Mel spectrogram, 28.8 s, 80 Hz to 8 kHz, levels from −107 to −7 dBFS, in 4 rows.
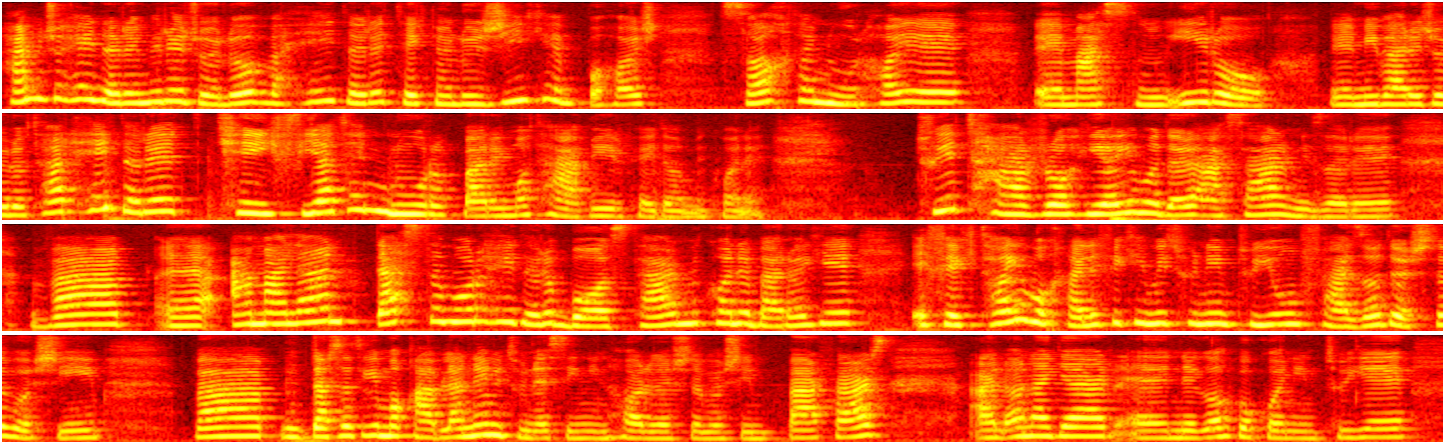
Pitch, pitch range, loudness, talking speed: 250 Hz, 220-285 Hz, -28 LUFS, 145 wpm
